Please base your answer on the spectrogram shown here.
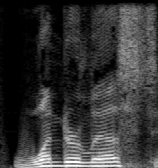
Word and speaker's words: Wunderlist: using a task organizer wunderlist is the name of that it's spelled w u nder li st so it's like the word wonder but it's spelled with a u and again i'll post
